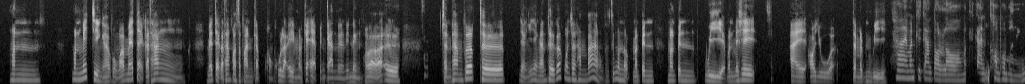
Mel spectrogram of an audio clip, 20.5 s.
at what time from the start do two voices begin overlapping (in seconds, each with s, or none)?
none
